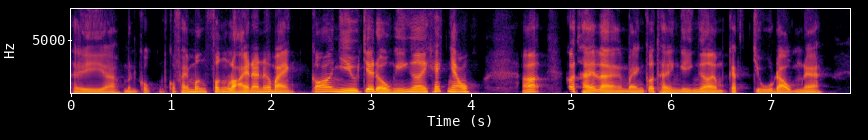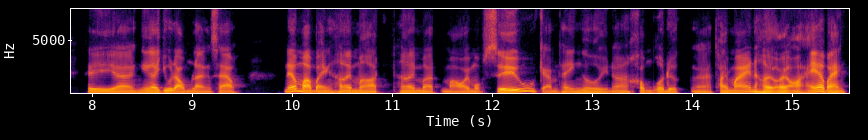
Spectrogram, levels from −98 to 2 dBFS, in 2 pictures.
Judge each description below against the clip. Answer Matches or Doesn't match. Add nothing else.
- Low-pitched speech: Matches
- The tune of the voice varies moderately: Doesn't match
